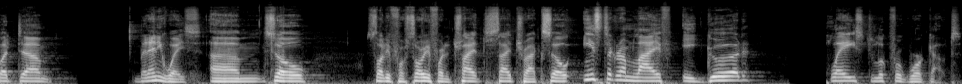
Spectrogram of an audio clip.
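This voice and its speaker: A fairly high-pitched man with a Spanish accent and ordinary pitch variation, in a very clean recording with a silent background. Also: fairly slow pace. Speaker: tech expert and live show host. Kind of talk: casual live-stream chat. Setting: live stream.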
